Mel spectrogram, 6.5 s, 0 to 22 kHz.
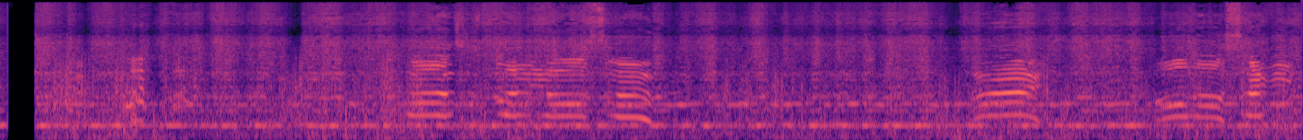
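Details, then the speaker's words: Old MX32 Toyota Cressida, long left in the bush, being towed home: loud steady drone with wavering squeals and felt vibration from the front passenger wheel working loose, which soon came flying off. "The front passenger side wheel is giving us grief. But we're tracking along nicely. Oh, there we go, getting a bit better. I mean, the interior's it's in shit shape actually. Oh, I feel the vibrations from the wheel."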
